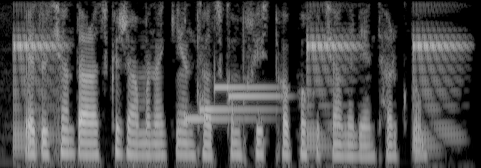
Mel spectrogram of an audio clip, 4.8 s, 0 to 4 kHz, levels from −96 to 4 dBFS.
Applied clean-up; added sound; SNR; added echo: classical method spectral subtraction.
